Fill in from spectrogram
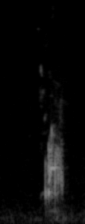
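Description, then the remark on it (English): A brief, soft wet slurp of someone sipping a drink, followed after a short pause by a single crisp click like a swallow or lips parting. No one speaks. “Um but for me, excuse me, I just want to take a sip here.”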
